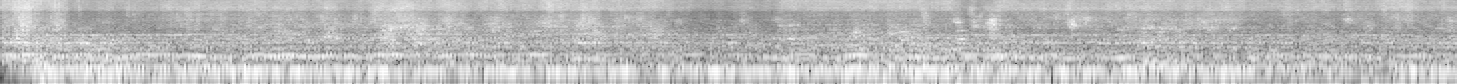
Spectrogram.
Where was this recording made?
in a restroom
